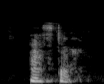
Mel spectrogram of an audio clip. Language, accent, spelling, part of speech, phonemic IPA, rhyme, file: English, Southern England, aster, noun, /ˈæs.tə(ɹ)/, -æstə(ɹ), LL-Q1860 (eng)-aster.wav
- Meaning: 1. Any of several plants of the genus Aster; one of its flowers 2. A star-shaped structure formed during the mitosis of a cell 3. A star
